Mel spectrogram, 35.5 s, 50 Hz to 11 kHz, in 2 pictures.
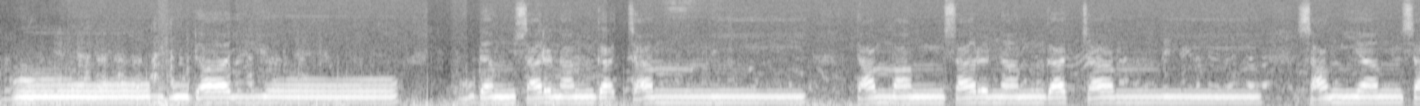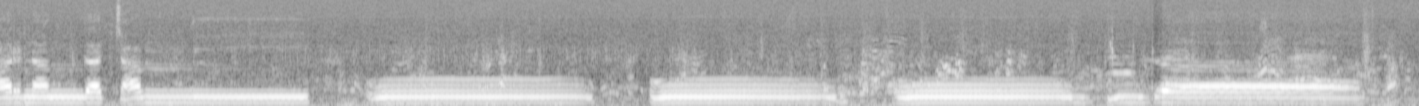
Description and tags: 20070619 130507 buddha gebed borobudur
Prayer to Buddha on top of the Borobudur temple. Java, Indonesia.
- Recorded with iPod with iTalk internal mic.
borobodur, buddha, indonesia, prayer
